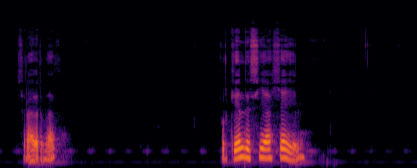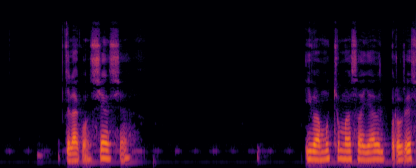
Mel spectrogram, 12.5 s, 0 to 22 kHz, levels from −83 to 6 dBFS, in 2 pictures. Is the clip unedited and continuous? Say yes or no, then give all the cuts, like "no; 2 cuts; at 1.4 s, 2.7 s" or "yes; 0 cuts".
yes; 0 cuts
